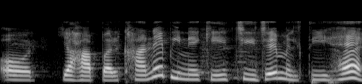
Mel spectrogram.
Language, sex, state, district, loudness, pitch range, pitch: Hindi, female, Madhya Pradesh, Dhar, -19 LUFS, 205-255 Hz, 220 Hz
